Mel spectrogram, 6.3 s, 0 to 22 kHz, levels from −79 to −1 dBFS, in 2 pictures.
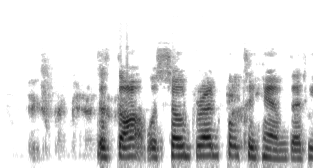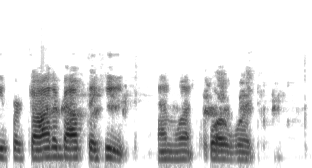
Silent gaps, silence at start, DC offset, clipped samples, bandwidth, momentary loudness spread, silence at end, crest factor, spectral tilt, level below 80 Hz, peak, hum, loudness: none; 0.3 s; under 0.1%; under 0.1%; 8 kHz; 19 LU; 0.35 s; 18 dB; -5 dB/octave; -62 dBFS; 0 dBFS; none; -17 LUFS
